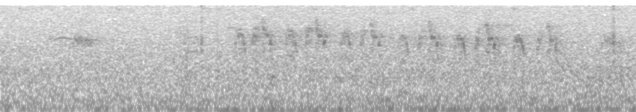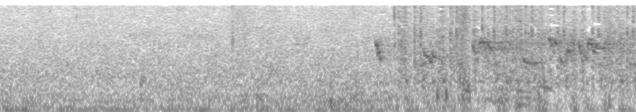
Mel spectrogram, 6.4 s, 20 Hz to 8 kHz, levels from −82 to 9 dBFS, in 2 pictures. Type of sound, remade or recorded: recorded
